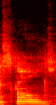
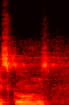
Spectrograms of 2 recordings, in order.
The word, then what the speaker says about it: scones: order scones then uh I say scones some people will say scons uh pronunciation is a not really that big of an issue if you say go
